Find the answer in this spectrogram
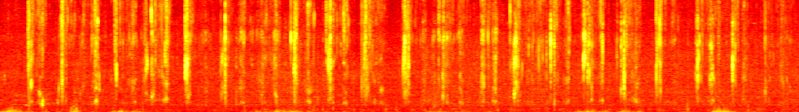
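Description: Close-miked chewing of steamed siomai: a run of mouth clicks and smacks, several a second, over soft low chewing sounds.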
